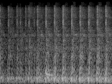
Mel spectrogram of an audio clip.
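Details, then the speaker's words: Simulated setup: high-frequency oscillatory ventilator running and connected to a mannequin, rapid steady mechanical thumping at about 12 per second; HFOV oscillating. "so as you can see here we have our oscillator now that is actually on and it's connected to our mannequin here"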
